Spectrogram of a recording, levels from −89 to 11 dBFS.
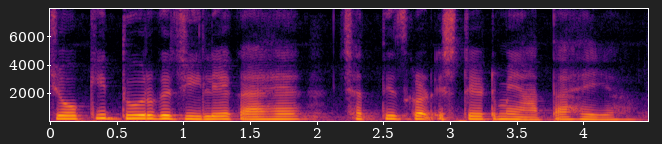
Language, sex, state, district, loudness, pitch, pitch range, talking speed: Hindi, female, Chhattisgarh, Raipur, -16 LUFS, 195 Hz, 180-220 Hz, 145 wpm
